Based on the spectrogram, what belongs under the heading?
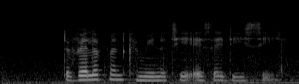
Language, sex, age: English, female, 19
